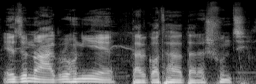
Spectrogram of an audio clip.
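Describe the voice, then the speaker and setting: A man's voice: lowish voice, normal speed, darkish tone, soft background music. A man reading scripted narration for a story.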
